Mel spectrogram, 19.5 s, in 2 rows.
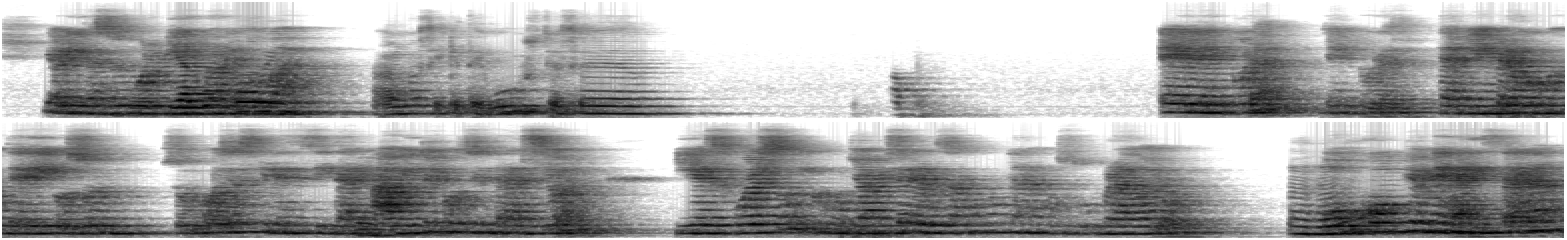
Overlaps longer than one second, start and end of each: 0.6-1.8

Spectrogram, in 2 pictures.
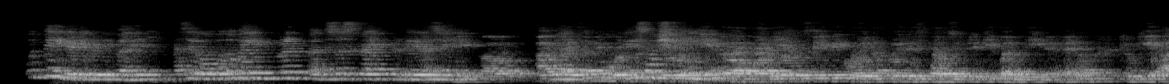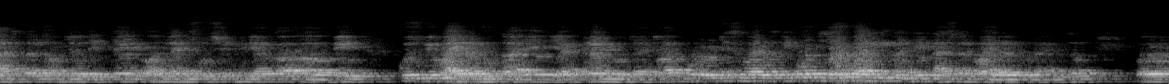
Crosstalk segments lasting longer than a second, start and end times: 5.5-7.2

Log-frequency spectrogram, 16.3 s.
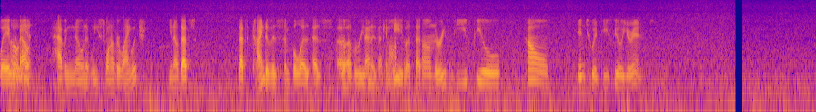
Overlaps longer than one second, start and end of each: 6.7-9.1

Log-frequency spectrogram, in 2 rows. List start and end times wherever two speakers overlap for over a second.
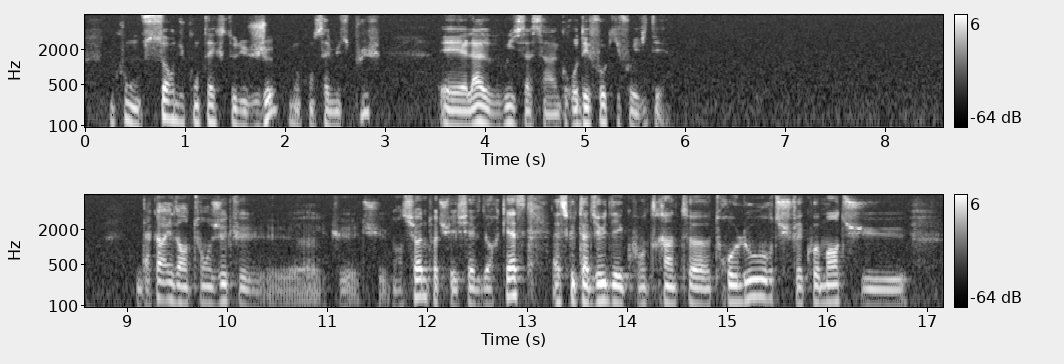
none

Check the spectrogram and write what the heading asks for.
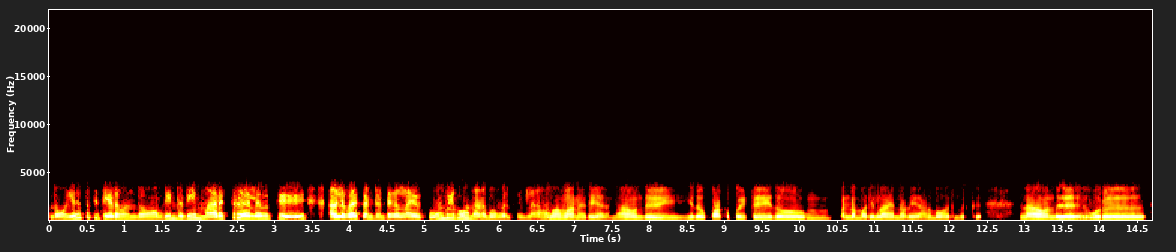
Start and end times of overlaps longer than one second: none

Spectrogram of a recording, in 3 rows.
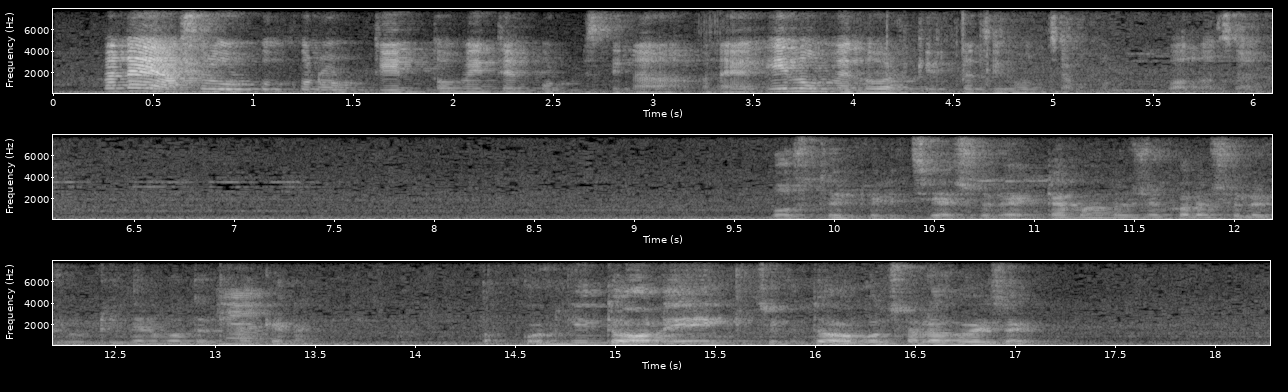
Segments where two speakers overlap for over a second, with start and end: none

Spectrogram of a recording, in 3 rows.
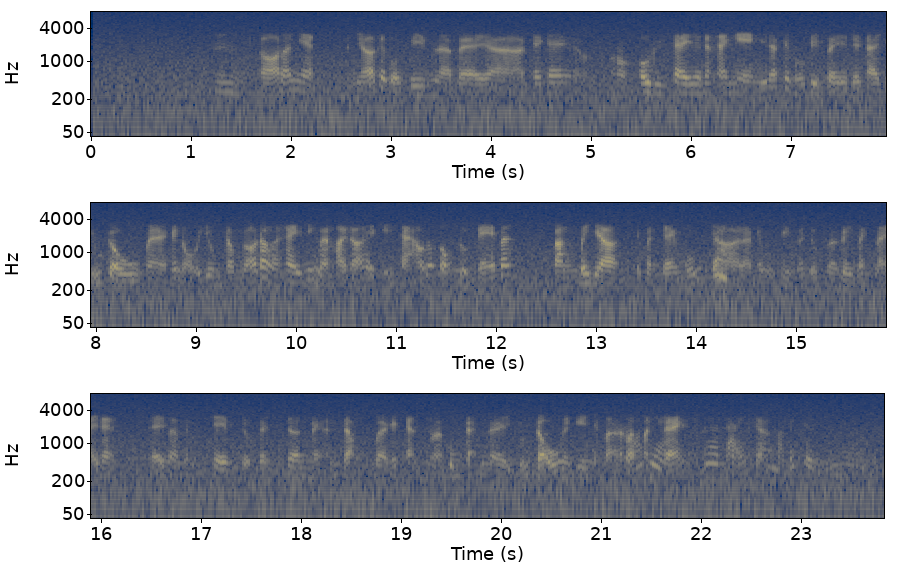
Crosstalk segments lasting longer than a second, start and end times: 20.8-22.6

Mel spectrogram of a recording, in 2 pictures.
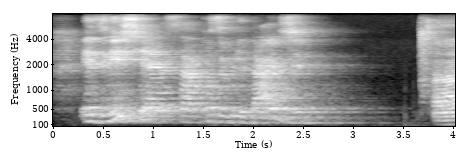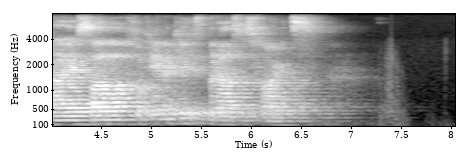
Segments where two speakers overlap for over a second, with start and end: none

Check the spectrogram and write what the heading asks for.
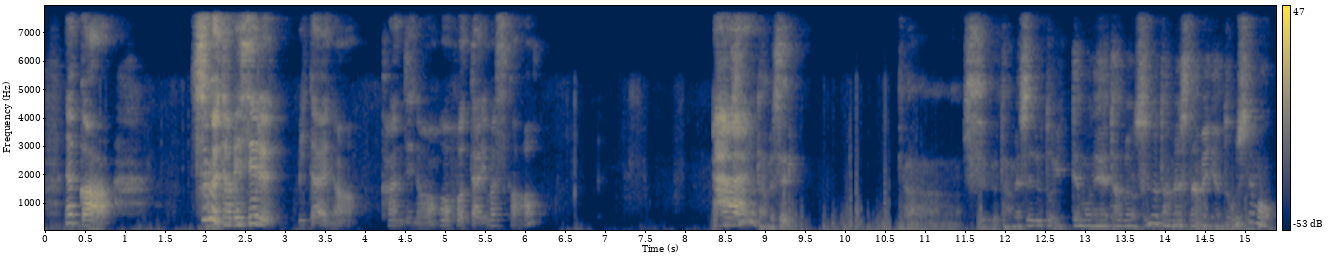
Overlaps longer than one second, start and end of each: none

